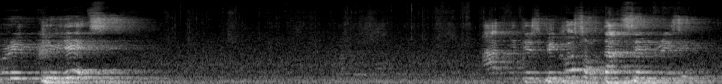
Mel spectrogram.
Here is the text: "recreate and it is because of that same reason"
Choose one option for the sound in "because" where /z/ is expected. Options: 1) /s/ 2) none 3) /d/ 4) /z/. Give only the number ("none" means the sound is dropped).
1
